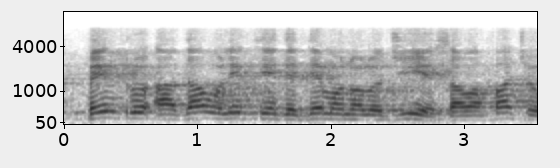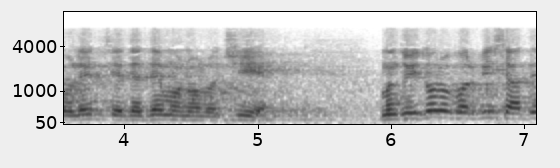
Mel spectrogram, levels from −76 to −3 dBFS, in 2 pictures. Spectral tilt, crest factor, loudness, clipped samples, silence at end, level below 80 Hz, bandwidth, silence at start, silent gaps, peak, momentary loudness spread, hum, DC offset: -4 dB/octave; 18 dB; -21 LUFS; under 0.1%; 0 s; -62 dBFS; 7.6 kHz; 0 s; none; -4 dBFS; 5 LU; none; under 0.1%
